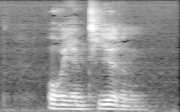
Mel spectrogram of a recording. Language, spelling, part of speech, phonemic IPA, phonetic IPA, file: German, orientieren, verb, /oʁiɛnˈtiːʁən/, [ʔoʁiɛntʰiːɐ̯n], De-orientieren.ogg
- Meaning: to orient oneself; to orientate oneself (UK)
